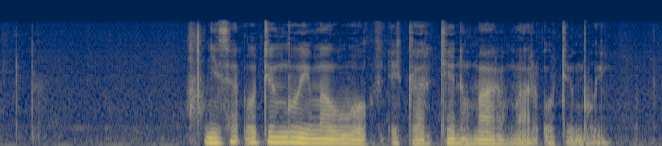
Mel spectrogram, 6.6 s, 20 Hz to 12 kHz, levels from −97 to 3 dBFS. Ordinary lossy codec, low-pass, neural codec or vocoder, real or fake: none; 7.2 kHz; codec, 16 kHz, 4 kbps, FunCodec, trained on Chinese and English, 50 frames a second; fake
